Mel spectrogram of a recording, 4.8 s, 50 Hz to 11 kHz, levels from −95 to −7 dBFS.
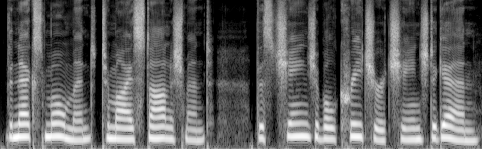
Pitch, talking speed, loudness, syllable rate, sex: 215 Hz, 135 wpm, -16 LUFS, 5.0 syllables/s, female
